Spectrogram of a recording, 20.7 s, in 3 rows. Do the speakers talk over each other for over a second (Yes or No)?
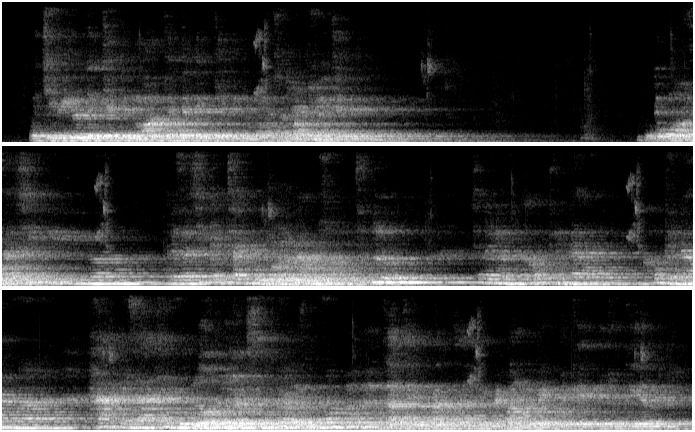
Yes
